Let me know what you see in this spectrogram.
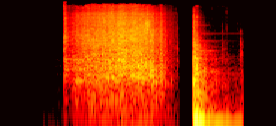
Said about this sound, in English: Suddenly, Ben's spade hits something hard.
